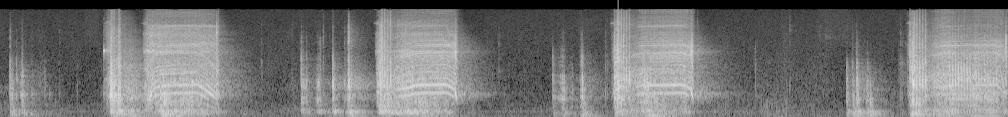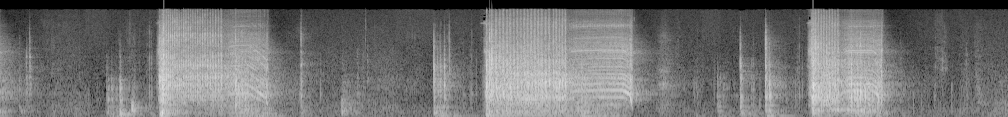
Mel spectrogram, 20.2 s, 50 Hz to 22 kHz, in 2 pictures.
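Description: Cordless driver with a T25 Torx bit backing screws out of plastic threaded inserts, one screw after another. It gives seven short bursts of motor whine, each about a second long, rising in pitch as the motor spins up, with brief pauses between screws.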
